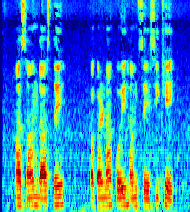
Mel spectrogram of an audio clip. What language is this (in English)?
Urdu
